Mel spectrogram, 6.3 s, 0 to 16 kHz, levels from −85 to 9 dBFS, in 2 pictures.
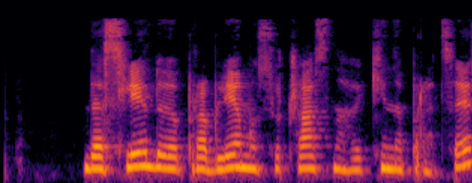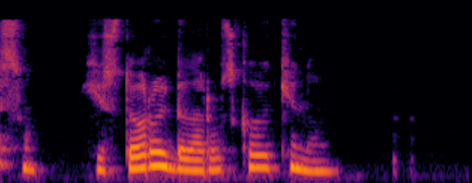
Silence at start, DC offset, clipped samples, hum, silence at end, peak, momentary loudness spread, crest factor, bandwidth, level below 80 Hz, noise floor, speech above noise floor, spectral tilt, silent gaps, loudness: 0.55 s; under 0.1%; under 0.1%; none; 0.9 s; -2 dBFS; 14 LU; 18 dB; 11.5 kHz; -56 dBFS; -64 dBFS; 46 dB; -5.5 dB/octave; none; -19 LUFS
